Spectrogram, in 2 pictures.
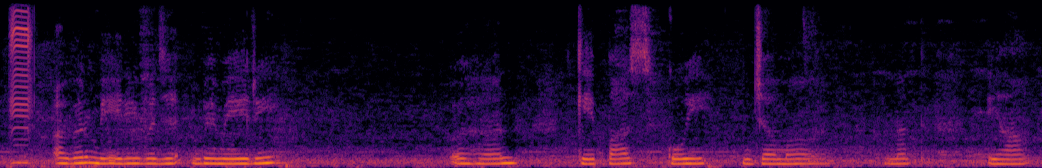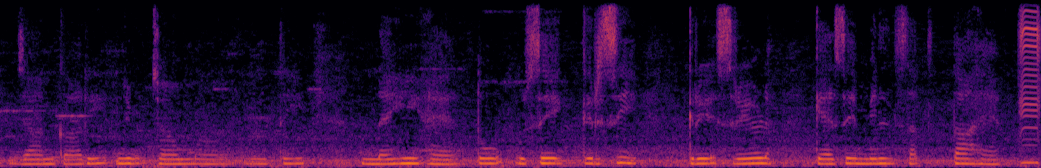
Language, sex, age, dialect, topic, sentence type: Hindi, female, 18-24, Kanauji Braj Bhasha, agriculture, statement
